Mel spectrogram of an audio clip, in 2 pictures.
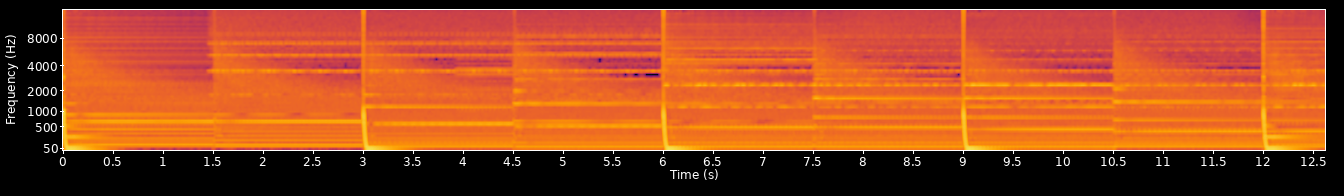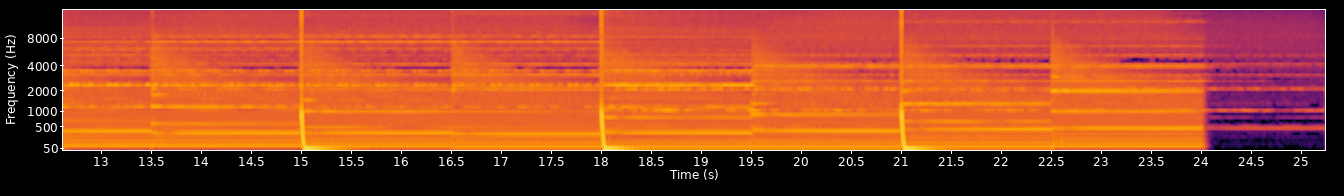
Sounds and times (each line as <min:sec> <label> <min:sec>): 0:00.0 piano 0:25.2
